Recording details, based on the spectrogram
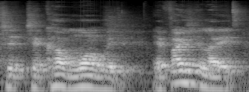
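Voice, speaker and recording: A man's voice: medium pitch, moderate pace, background noise. A man makes self-mocking jokes in casual podcast chat. He sounds distant from the mic in a very echoey room. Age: 30s. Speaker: podcast co-host. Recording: roomy echo, distant mic.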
